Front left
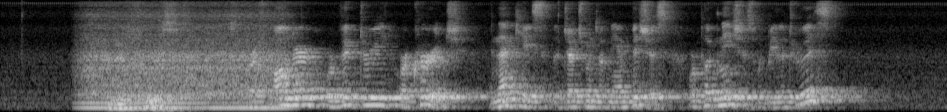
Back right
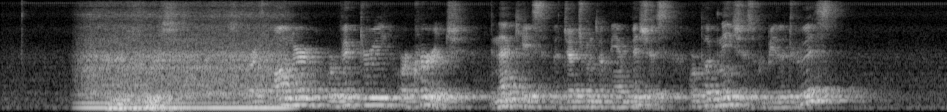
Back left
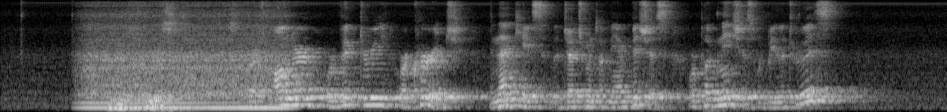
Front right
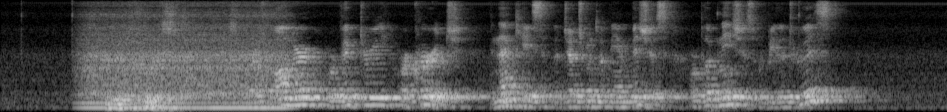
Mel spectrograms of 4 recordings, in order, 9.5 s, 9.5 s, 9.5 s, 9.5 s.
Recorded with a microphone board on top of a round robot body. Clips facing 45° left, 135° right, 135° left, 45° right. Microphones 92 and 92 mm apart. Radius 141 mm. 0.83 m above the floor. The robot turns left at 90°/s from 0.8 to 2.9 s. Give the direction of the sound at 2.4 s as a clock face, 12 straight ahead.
7 o'clock.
